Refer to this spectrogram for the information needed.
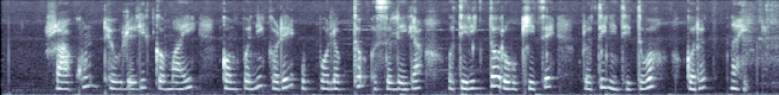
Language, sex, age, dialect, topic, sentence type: Marathi, female, 25-30, Northern Konkan, banking, statement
